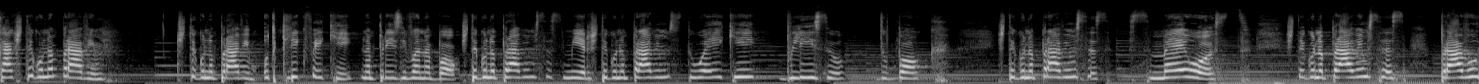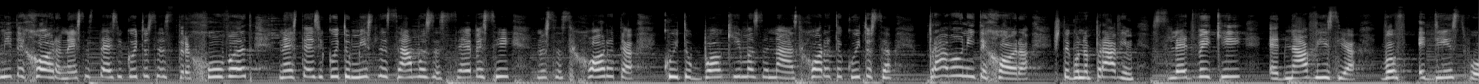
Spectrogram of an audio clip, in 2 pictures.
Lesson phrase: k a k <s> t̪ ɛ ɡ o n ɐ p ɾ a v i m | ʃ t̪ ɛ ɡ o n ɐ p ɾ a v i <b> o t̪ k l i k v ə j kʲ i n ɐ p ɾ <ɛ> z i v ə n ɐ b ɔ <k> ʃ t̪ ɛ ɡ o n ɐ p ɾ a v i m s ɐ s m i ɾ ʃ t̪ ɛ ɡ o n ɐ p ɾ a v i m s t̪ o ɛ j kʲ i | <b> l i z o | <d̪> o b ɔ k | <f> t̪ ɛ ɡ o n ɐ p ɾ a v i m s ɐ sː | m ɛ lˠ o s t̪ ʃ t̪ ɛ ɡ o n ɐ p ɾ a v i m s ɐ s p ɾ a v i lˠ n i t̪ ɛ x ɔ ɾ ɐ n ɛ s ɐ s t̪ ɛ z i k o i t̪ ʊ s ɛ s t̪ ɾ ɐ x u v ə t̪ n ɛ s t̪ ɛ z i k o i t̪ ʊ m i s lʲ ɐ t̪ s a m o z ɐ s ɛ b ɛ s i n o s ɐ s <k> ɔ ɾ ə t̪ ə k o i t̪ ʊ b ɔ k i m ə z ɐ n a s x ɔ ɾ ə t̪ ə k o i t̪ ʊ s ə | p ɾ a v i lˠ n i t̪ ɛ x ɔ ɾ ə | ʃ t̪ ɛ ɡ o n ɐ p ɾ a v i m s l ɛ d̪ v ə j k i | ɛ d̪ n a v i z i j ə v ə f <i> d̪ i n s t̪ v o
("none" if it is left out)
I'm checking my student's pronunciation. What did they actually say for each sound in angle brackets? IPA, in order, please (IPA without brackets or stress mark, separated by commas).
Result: ʃ, m, i, k, b, d̪, ʃ, x, ɛ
